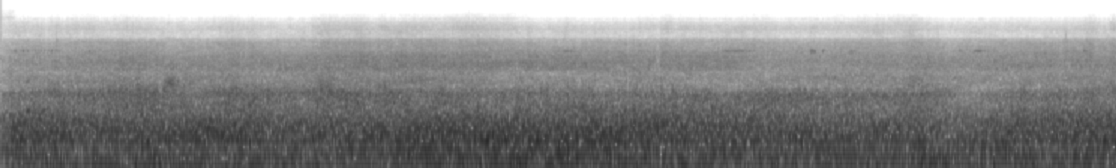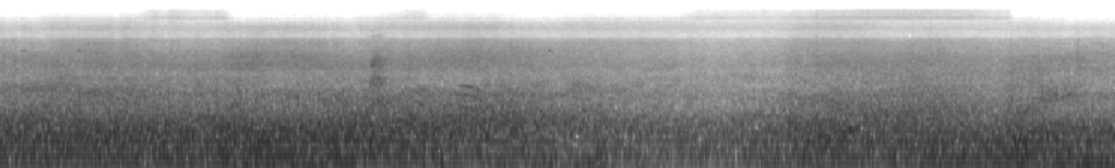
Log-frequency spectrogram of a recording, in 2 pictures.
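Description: Surf washing up on a sandy beach, with wind rumbling on the microphone: a loud, steady rushing noise that eases for a couple of seconds about three-quarters of the way through.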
